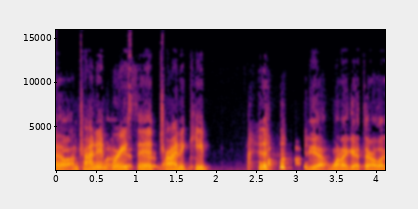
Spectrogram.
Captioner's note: laughing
